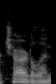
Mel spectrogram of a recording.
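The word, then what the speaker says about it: Chardalyn: the form of a chardallian or chartland if you're if you're a fan of the actual pronunciation which i'm not um a dragon made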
